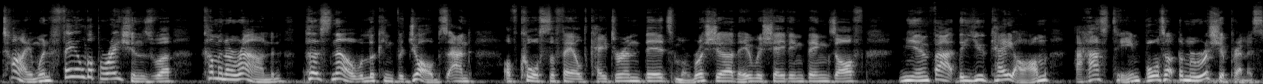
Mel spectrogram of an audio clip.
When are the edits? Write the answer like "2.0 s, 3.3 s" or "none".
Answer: 11.4 s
